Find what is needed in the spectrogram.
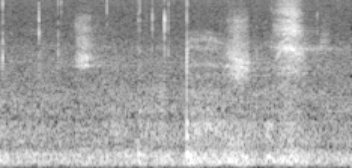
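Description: A hushed room with faint whispering: a few soft, breathy hisses about half a second in and again near the end, and scattered small clicks.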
